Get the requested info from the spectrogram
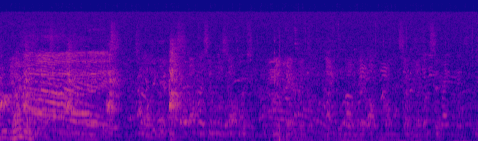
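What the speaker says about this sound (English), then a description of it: "Now I've heard some full-throated barking there, too." Dogs barking and yipping at a baseball game between the Lincoln Potters and Walnut Creek Crawdads, a run of excited barks and whimpers at the start, then scattered yaps under steady commentary.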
